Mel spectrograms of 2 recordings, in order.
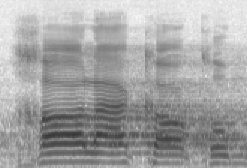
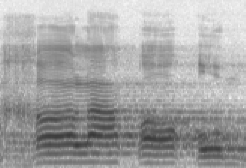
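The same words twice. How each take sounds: First: Both consonants are the plain k sound. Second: Both consonants are the deep q sound. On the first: "dua-duanya kaf" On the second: "bukannya khalaqakum, berarti dua-duanya qaf"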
